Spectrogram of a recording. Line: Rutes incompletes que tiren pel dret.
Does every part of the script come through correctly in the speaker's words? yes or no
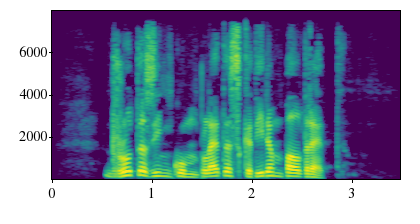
yes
